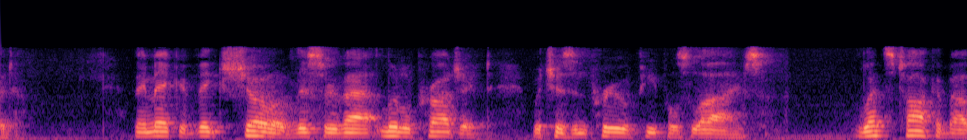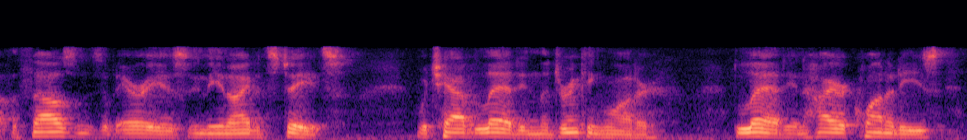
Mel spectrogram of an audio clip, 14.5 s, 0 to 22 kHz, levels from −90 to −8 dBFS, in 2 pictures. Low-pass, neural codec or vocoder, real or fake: 5.4 kHz; codec, 16 kHz, 2 kbps, X-Codec, WavLM features, trained on Multilingual LibriSpeech; fake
